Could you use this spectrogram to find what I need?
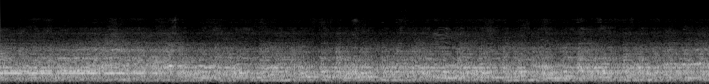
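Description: A crowd murmurs and chatters in the background.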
